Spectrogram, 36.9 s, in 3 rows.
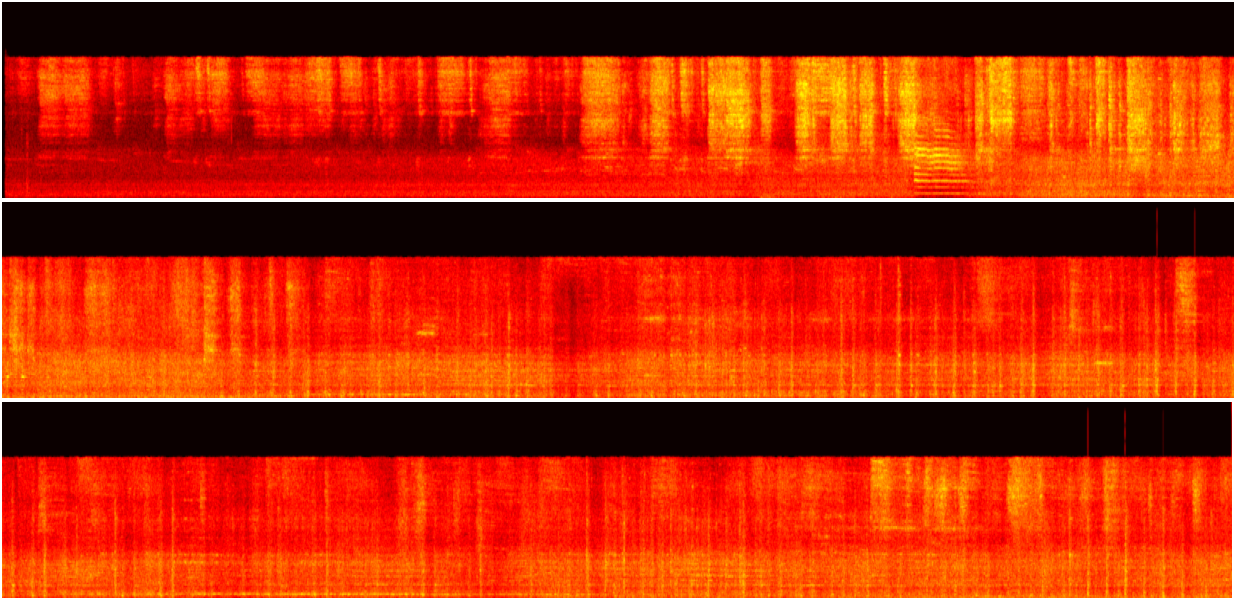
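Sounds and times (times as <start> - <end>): diesel locomotive passing: 0.1 - 36.9
wheels clickety-clack over rails: 7.0 - 36.9
short horn blast: 9.1 - 10.1
ringing tone: 12.3 - 12.8.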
